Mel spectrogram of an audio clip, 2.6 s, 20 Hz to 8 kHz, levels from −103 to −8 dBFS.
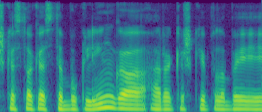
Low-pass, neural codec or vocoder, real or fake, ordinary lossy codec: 7.2 kHz; none; real; Opus, 64 kbps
